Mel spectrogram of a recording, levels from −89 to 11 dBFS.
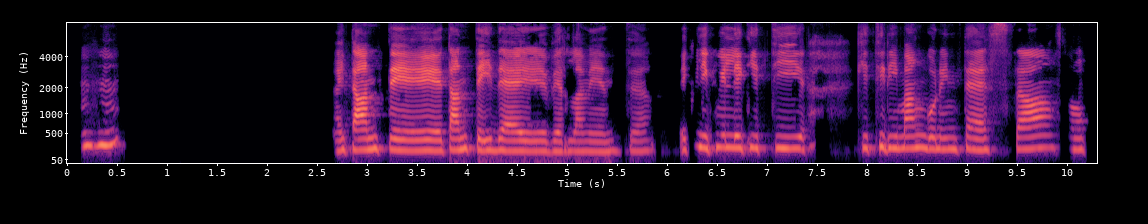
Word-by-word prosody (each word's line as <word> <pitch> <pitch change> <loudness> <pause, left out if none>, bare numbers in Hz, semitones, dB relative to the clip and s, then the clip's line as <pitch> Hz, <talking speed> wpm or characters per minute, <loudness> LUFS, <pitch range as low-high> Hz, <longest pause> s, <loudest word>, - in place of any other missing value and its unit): Mh-mh. 270 +3 -3 2.2
Hai 190 +2 -4
tante 190 -2 +5
tante 200 +1 +2
idee 175 -2 +2
per 170 0 -5
la 170 0 -6
mente. 170 +1 -9 0.3
E, 190 +2 -9
quindi 230 -4 -1
quelle 230 -1 0
che 220 0 -6
ti 220 -1 -3 0.5
che 220 -2 -9
ti 240 +2 -4
rimangono 220 -1 -2
in 205 -1 -7
testa 205 +3 -2
sono 200 0 -10
200 Hz, 110 wpm, -19 LUFS, 180-220 Hz, 2.2 s, tante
